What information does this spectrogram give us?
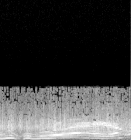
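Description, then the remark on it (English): Baldy, a tremendous old English sheepdog, grumbles in one long, wavering, whiny moan that dips and rises in pitch for a couple of seconds, steady and fairly loud, with no talking. “Baldy, his tremendous old English sheepdog, is stretched out peacefully at Dr. Tweedy's feet.”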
